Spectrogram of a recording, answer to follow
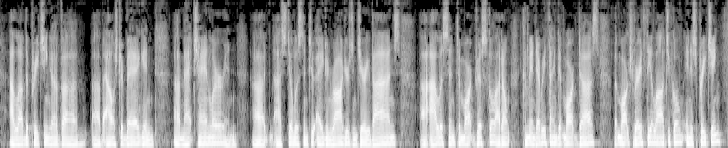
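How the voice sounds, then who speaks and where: In a Southern US accent, a man talks at a moderate pace with a fairly low pitch. His intonation is flat and monotone, and his loudness stays very even. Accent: Southern American. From US South, Atlanta, Georgia. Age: 50s. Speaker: seminary president and preacher. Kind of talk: interview. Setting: studio.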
